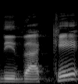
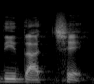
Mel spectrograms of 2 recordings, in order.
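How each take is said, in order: First: The third consonant is a hard k sound. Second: The third consonant is a ch sound. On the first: "algunos dicen didaque" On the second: "algunos dicen didache"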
